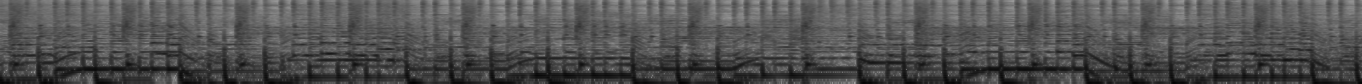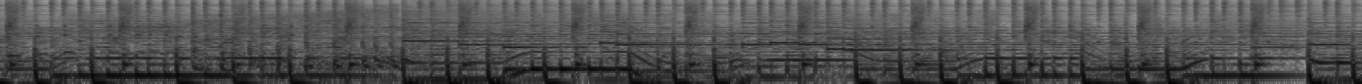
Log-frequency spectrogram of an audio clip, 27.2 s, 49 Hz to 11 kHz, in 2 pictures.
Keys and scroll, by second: 11.8 ctrl+space, 12.3 ctrl+space, 15.1 ctrl+space.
